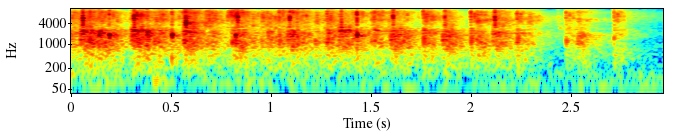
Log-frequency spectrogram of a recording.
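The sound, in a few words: audience applause for Gerardo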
